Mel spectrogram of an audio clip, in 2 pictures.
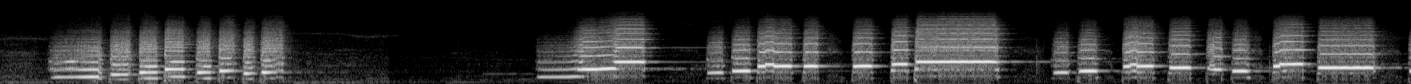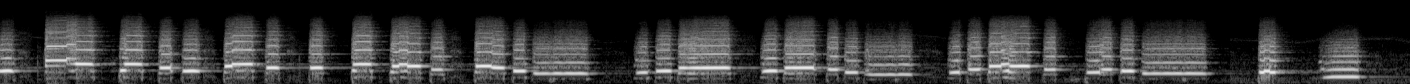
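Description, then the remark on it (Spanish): A gaita flute that is still being made plays alone in short, breathy bursts of shifting pitch as it is tested until it gives its tone, stopping and starting repeatedly with one longer pause near the beginning, the loud notes coming in choppy, uneven phrases. “Así sucesivamente se va haciendo la gaita hasta que dé su tono.”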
